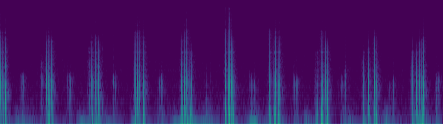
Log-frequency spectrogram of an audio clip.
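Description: Long fingernails on both hands tap and scratch a hollow, white soft silicone dumpling lamp. About nineteen short, dull, low taps land at an uneven pace, with quieter scratching between them. Each tap stops almost at once with no ring.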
